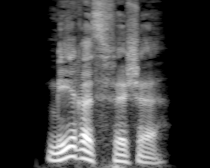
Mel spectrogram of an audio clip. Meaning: nominative/accusative/genitive plural of Meeresfisch
- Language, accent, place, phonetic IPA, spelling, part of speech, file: German, Germany, Berlin, [ˈmeːʁəsˌfɪʃə], Meeresfische, noun, De-Meeresfische.ogg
